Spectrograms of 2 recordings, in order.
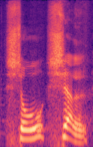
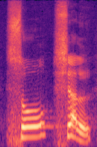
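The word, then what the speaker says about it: social: अब देखो यदि सी के आगे आई ए हो तो सी का उच्चारण श होता है। क्या होता है? श होता है। क्या लिखा हमने? सोशल सोशल सोशल तो यहां पे शल हो रहा है।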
